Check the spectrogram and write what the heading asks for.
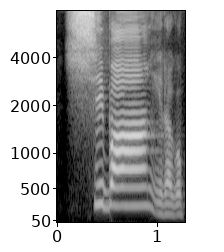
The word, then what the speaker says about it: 시방: 무슨 욕 욕 왔잖아요 그래서 불교에서는 씹 열십자 의 발음에 완화시켜 서 시 방이라고 푸는 거예요 사방 팔방 위아래 씨방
